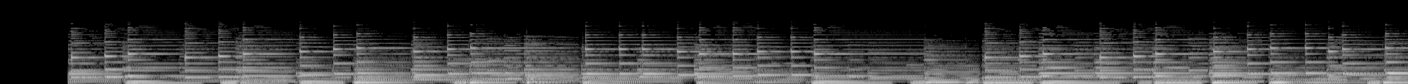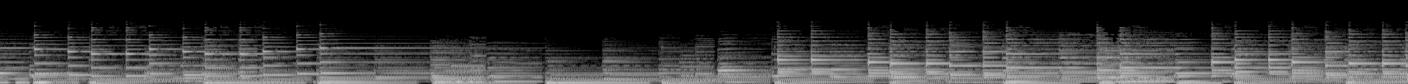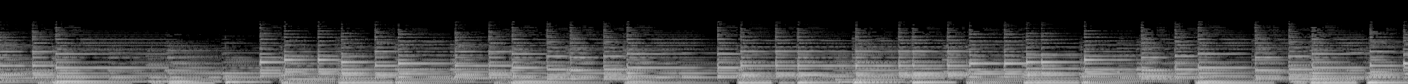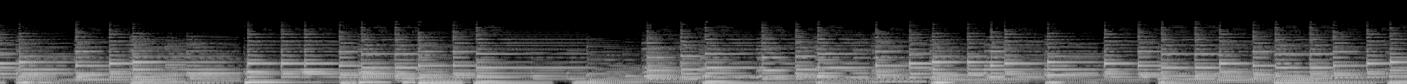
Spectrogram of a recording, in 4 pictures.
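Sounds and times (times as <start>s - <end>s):
piano: 0.7s - 56.3s.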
